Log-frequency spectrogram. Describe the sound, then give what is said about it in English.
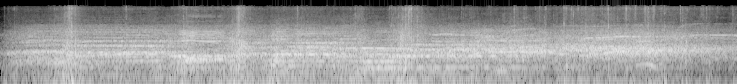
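A crowd of Fijian rugby league fans sings together to celebrate their team's latest World Cup win, a dense, steady wall of voices with sustained melodic lines and occasional sharp shouts and whoops, loud throughout. “The Fijian fans singing to celebrate their team's latest World Cup win.”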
